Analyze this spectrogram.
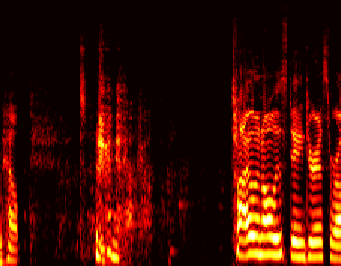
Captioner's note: participants laughing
